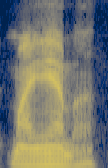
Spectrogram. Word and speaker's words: Miami: We say in Oklahoma, Miami. – Oh, shit. – there is a Miami, Oklahoma, but all the locals pronounce it Miami.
